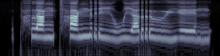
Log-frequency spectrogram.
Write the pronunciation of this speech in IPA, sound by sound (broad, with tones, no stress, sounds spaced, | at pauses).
pʰ l a˧ ŋ tʰ a˦˥ ŋ r iː˨˩ w i˩˦ a̯ r ɯː˨˩ j e˨˩ n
